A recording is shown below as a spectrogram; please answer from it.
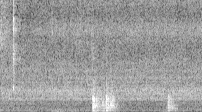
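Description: Bell peppers and spring onions fry quietly in a pan, a low steady sizzle with a few brief scraping and clattering stirs spaced through it.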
